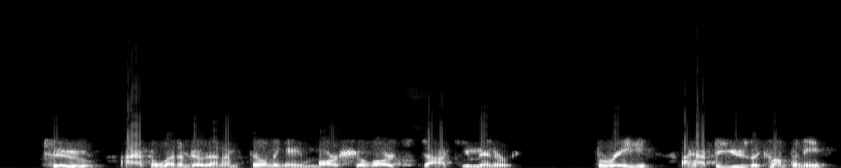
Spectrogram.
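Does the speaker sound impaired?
Yes: cleft palate; congenital cleft palate, mouth, ear, nose and throat structure differ from most people, cannot blow up balloon.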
